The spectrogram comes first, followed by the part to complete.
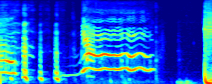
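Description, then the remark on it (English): A cat outside a closed bedroom door lets out a few short, chirpy meows, then one long, drawn-out wavering cry, heard clearly. A brief thump follows at the very end. “And I was like, look, there's like a whole thing about this because we have to like close the bedroom door and then he'll just cry outside the door.”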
